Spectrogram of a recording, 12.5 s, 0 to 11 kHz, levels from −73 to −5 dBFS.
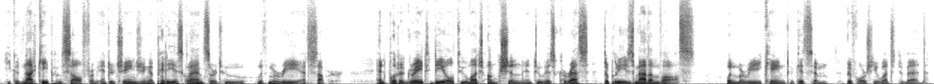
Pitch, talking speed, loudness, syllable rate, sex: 105 Hz, 200 wpm, -21 LUFS, 5.5 syllables/s, male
